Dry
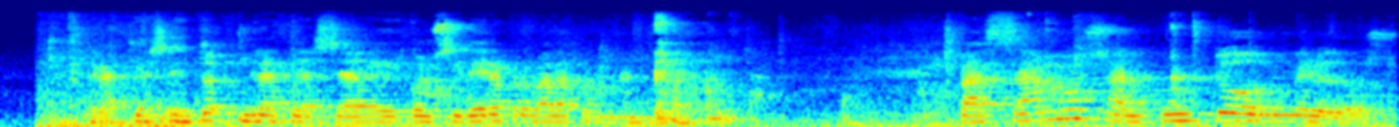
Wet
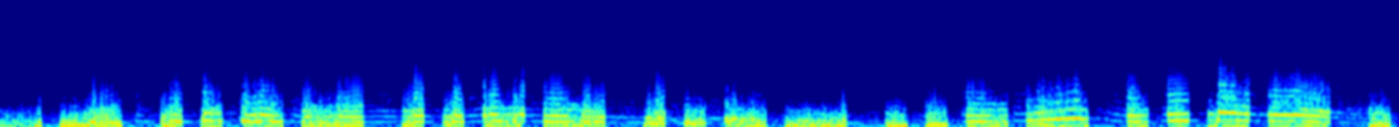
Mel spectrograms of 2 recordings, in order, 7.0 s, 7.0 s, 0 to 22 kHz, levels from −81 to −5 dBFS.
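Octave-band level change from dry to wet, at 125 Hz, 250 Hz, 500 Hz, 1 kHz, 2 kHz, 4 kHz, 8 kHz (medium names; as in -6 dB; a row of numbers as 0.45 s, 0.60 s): -7.0 dB, -10.0 dB, -13.5 dB, -20.5 dB, under -30 dB, under -40 dB, under -40 dB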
